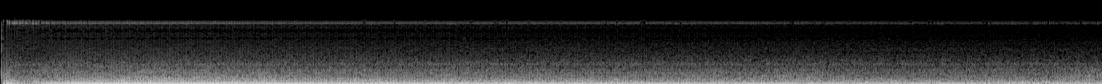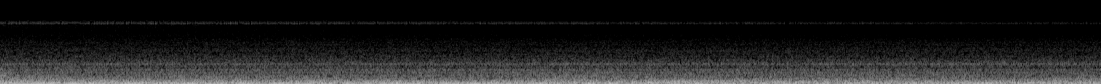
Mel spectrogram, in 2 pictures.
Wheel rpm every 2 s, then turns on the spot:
0, 0, 0, 0, 0, 0, 0, 0, 0, 0, 0.
none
